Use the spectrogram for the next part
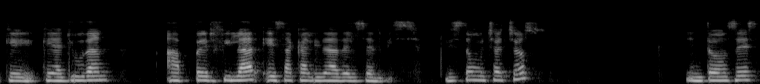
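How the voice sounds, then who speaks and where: A woman's voice: on the low side, darkish tone, muffled recording. A woman instructor giving an online class lecture over a video call, often checking in with her students through short tag questions.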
